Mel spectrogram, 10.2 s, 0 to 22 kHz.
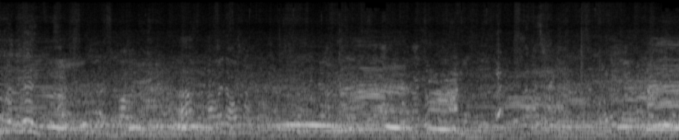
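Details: Sahiwal cattle, including bull calves, at a busy cattle market in Chattogram, Bangladesh, on 1 May: long, low, droning moos rise and fall across the clip, several overlapping, over constant crowd chatter and bargaining voices.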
